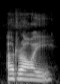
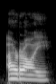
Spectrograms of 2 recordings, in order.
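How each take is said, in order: No difference in how they are said.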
